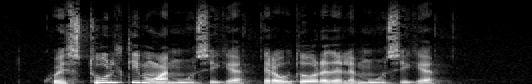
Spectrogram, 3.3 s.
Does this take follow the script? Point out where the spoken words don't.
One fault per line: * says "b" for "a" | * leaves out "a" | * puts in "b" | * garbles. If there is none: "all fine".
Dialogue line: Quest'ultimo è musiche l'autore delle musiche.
all fine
